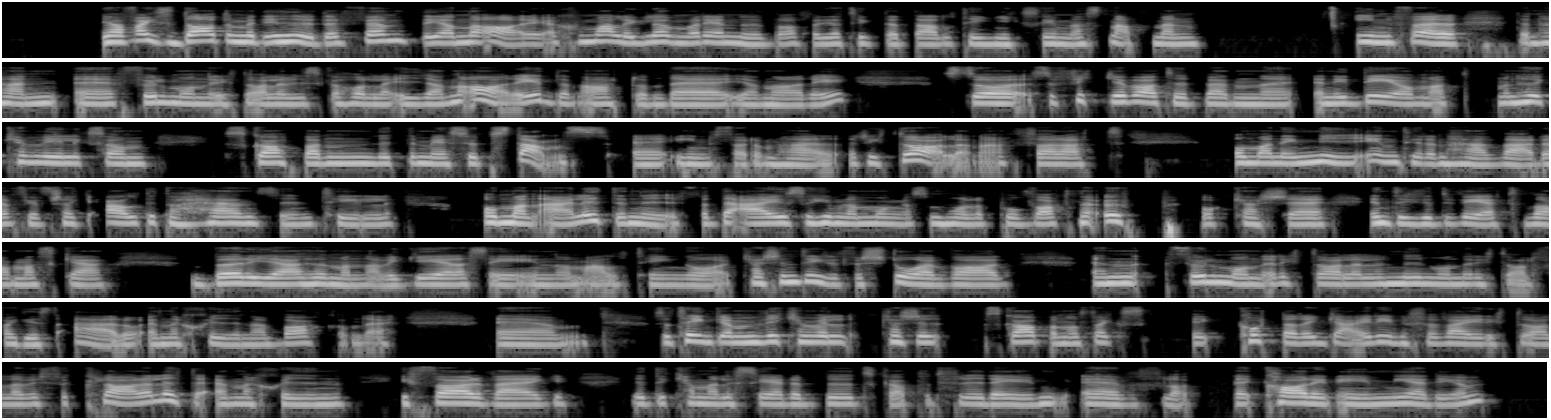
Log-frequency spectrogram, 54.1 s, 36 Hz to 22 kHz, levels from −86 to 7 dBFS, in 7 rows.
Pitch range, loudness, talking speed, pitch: 180-215 Hz, -26 LUFS, 175 wpm, 195 Hz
